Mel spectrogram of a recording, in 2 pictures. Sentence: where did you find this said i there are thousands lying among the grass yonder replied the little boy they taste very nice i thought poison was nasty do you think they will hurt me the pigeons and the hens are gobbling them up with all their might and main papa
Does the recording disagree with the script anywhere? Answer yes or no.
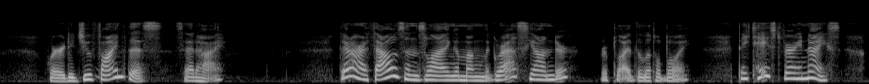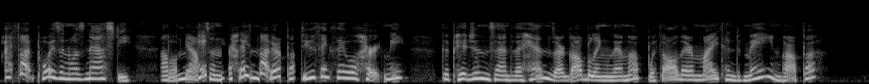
yes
